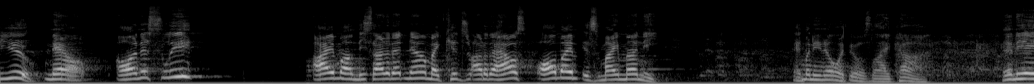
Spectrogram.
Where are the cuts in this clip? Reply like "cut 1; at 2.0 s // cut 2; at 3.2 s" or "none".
cut 1; at 3.1 s // cut 2; at 3.6 s // cut 3; at 4.7 s // cut 4; at 5.4 s // cut 5; at 5.7 s // cut 6; at 8.0 s // cut 7; at 8.5 s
